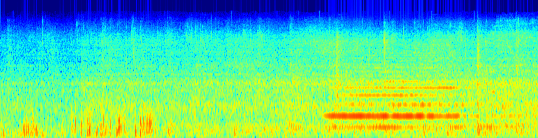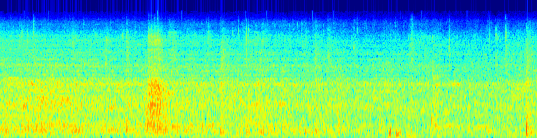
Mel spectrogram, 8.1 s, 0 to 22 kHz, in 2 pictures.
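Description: A departing passenger train hauled by a GM GT22 diesel locomotive: the coaches roll past with wheels clacking over the rail joints, then a single horn blast of a little over a second sounds about two and a half seconds in over the steady rolling rumble. There is one sharp clank about five seconds in.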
